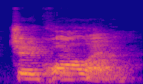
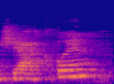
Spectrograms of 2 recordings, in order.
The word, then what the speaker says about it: Jacqueline: Jaquallen. Where's Jaquallen at? There's no Jaquallen here? Do you mean Jacqueline?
